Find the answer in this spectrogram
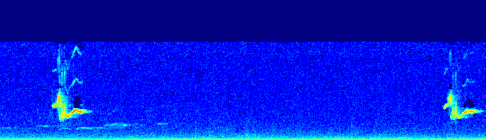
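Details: Berthelot's pipit recorded on La Gomera in the Canary Islands: two quick, thin high chirps about four seconds apart over a quiet low background hum.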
